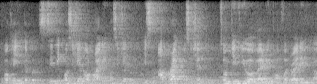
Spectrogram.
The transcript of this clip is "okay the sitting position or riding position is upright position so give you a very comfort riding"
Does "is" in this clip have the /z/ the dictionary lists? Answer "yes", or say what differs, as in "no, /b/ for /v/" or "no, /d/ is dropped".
no, /s/ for /z/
